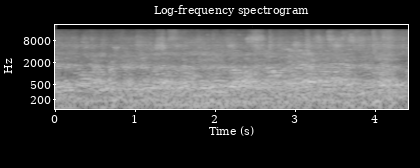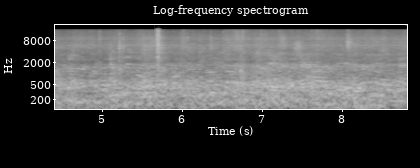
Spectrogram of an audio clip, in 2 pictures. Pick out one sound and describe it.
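A crowd of men and women chatter loudly in a large echoing hall.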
